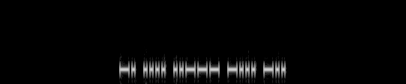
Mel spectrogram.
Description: Morse code, heard as a keyed tone, about 40 wpm, 700 Hz. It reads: NH2BD
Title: USA Call Signs - 5 Characters - 4x Character Spacing - 40wpm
